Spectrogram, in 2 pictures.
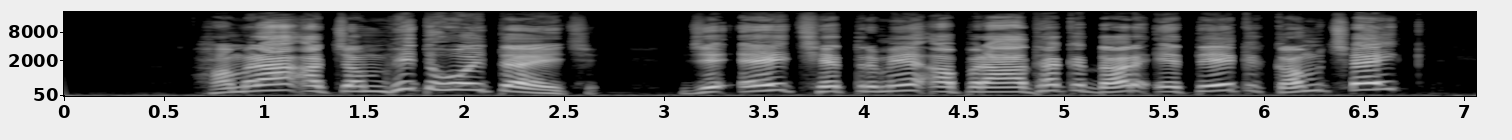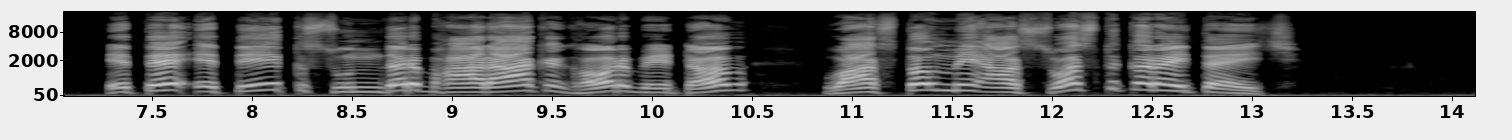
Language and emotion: Maithili, surprised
